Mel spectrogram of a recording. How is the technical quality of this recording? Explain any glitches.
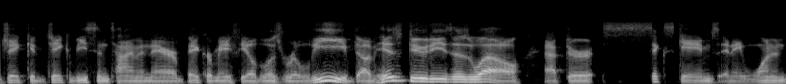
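No technical faults are audible.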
